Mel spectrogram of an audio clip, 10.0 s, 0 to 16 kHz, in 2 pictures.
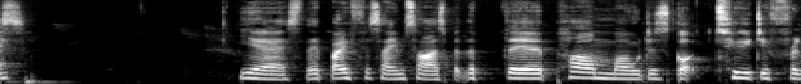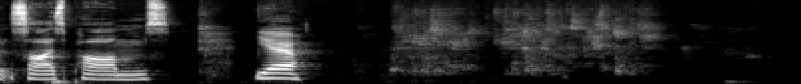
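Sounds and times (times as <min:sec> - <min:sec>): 
speech: 0:00.0 - 0:00.3, 0:01.5 - 0:07.6
water gushing from a tap: 0:07.3 - 0:09.7.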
